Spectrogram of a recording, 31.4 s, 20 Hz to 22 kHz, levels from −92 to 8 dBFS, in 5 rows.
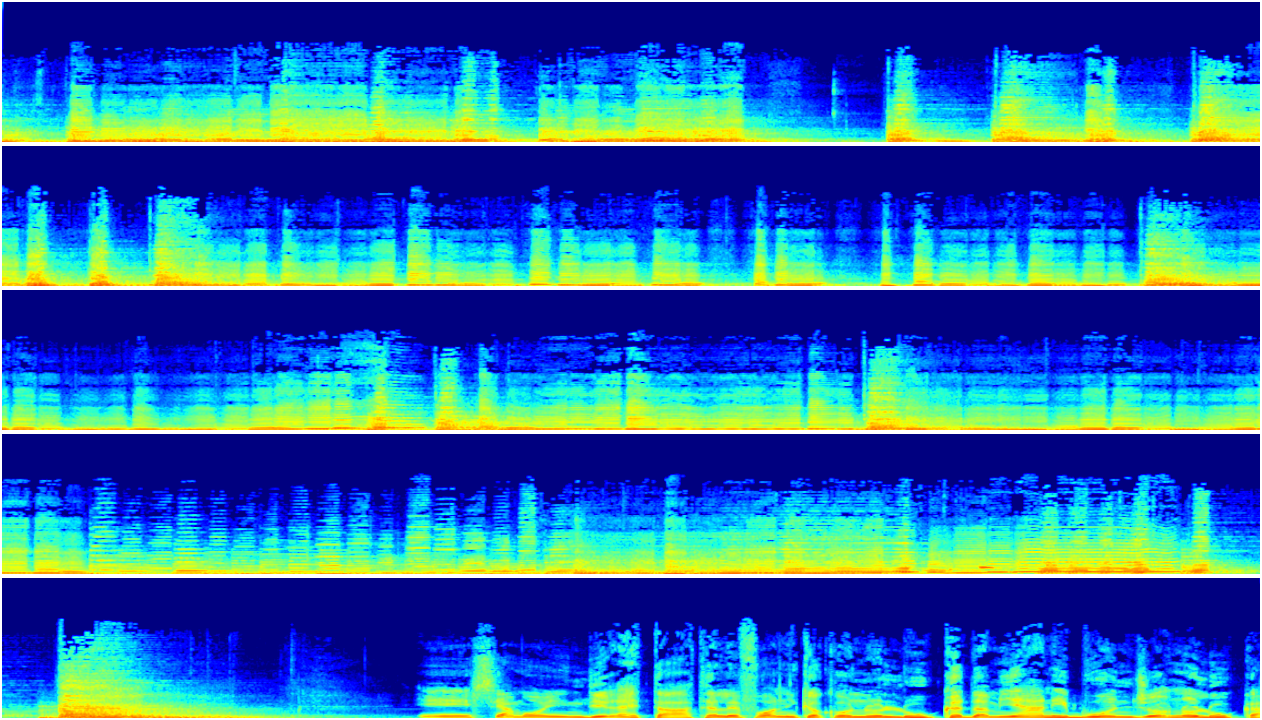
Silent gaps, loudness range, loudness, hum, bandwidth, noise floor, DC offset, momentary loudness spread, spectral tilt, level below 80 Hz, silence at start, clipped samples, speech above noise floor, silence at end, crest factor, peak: none; 5 LU; -18 LUFS; none; 15.5 kHz; -47 dBFS; under 0.1%; 8 LU; -5.5 dB/octave; -44 dBFS; 0 s; under 0.1%; 31 dB; 0 s; 16 dB; -2 dBFS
